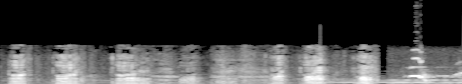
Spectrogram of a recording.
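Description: Domestic pigs grunting, about eight short rough grunts in an uneven rhythm.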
